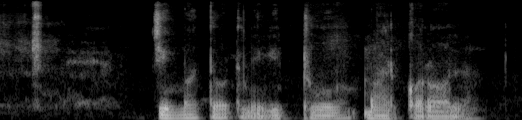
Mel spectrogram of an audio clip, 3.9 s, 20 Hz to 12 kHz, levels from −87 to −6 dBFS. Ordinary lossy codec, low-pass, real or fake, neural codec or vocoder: none; none; fake; codec, 24 kHz, 6 kbps, HILCodec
